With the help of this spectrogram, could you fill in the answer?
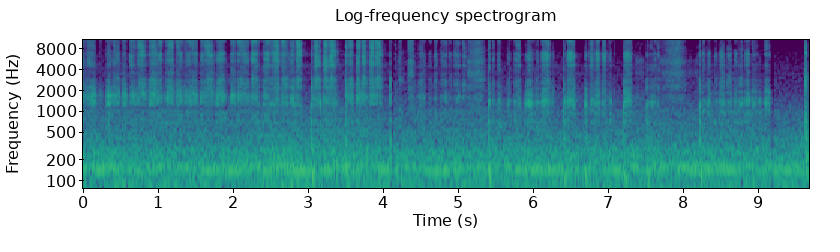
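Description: An Apple Pencil's plastic tip makes many quick scratching strokes and taps on an iPad screen fitted with a matte plastic screen protector while coloring. The dry, gritty scratches run continuously with short bright bursts over a steady low hum.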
